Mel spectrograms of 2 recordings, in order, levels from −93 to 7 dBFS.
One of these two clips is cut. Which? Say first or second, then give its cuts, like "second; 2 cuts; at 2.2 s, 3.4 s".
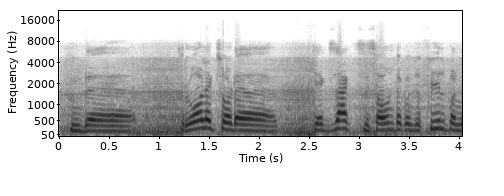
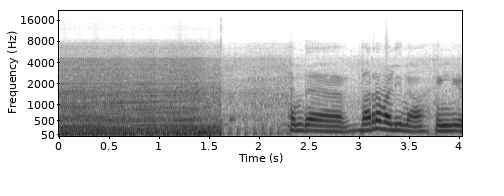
second; 1 cut; at 1.6 s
